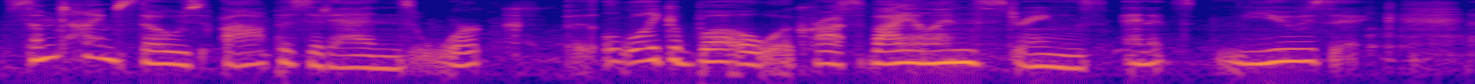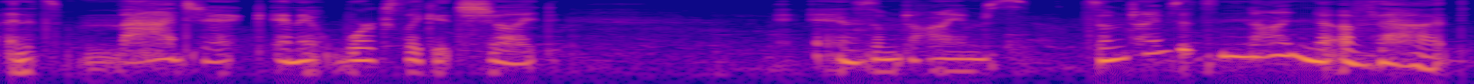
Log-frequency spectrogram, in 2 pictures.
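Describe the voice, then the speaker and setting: A woman playing a nervous, earnest paranormal investigator in an ASMR audio roleplay, speaking softly and haltingly with thoughtful, breathy hesitations. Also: a little high, expressive, slight background noise, full character voice. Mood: reflective, earnest.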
